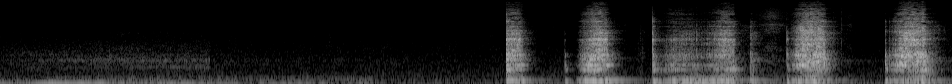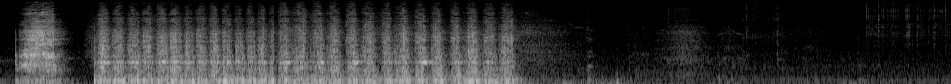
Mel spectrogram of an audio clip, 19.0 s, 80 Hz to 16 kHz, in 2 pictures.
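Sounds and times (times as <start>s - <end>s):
hand file rasping on steel: 5.1s - 14.9s.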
